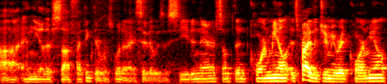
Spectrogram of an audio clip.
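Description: With an American accent, a man with a fairly low pitch talks at a very fast pace with hardly any pauses, ordinary pitch variation and big swings in loudness. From Brooklyn, New York. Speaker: soap reviewer / YouTuber. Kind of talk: casual product review monologue. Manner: casual, rambling, halting with filler words. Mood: relaxed, enthusiastic. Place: home room. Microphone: phone near.

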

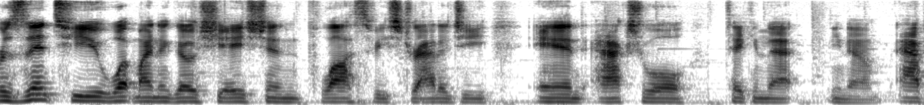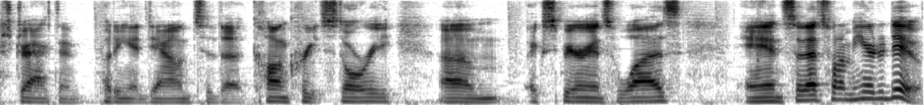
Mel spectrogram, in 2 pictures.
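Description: A man speaks at a moderate pace in a fairly low voice. His pitch varies in an ordinary way. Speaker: lawyer. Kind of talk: casual educational talk to camera. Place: home room.

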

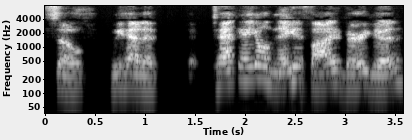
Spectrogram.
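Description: The background is quiet. A man speaks at a moderate pace with ordinary pitch variation. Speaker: golf coach. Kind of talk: tutorial. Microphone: camera far.

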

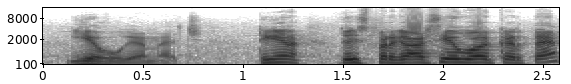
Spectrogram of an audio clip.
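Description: This man talks fast in a high voice with a fairly bright tone. His pitch swings widely.

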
